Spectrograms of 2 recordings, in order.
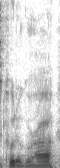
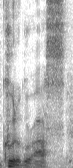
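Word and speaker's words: coup de grâce: kind of bothers me I always feel like they're pronouncing it wrong I feel like it's coup de gras but they always say cool to grass and they put the emphasis on the S with this year however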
